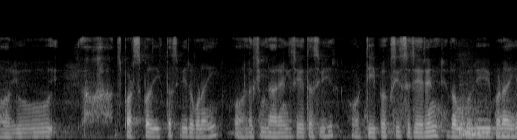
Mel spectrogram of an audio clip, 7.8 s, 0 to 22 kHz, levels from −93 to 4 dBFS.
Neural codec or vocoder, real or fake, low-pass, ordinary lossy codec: none; real; 7.2 kHz; AAC, 48 kbps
